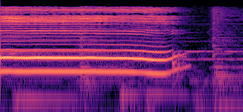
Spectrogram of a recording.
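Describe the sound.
A voice imitates a frightened mouse, the timid mouse in a children's story, crying after Naonao shouts at it from behind: a loud, steady, high-pitched scream held for over a second, then bending upward before breaking off into a shorter, softer whimpering cry.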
